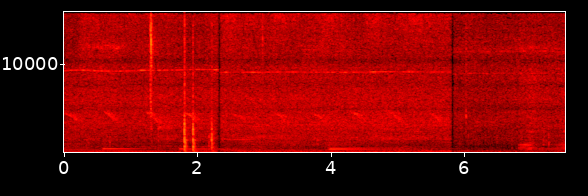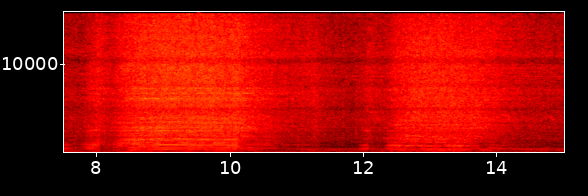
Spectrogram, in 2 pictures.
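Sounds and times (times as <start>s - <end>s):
small engine revving: 6.7s - 15.0s.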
